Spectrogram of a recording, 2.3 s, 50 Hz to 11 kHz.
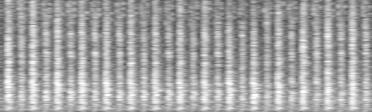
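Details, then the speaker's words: Car engine at idle, microphone near the block, after three days of owner repairs, small oil leak visible: fast steady tapping about ten knocks per second, loud close up; knock cause unclear. "A lot of knocking. Like I said, I've been working on this car for like the past 3 days."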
